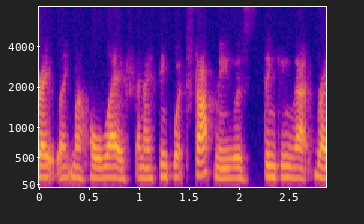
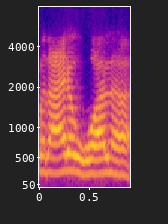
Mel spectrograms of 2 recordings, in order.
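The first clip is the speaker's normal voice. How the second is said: mock, really whiny, high, loud, dragged-out whine; 6 semitones higher, 6 dB louder than usual. Voicing the habitual inner voice that comes up when sitting down to write: imitating a whiny inner voice. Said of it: "really whiny".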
